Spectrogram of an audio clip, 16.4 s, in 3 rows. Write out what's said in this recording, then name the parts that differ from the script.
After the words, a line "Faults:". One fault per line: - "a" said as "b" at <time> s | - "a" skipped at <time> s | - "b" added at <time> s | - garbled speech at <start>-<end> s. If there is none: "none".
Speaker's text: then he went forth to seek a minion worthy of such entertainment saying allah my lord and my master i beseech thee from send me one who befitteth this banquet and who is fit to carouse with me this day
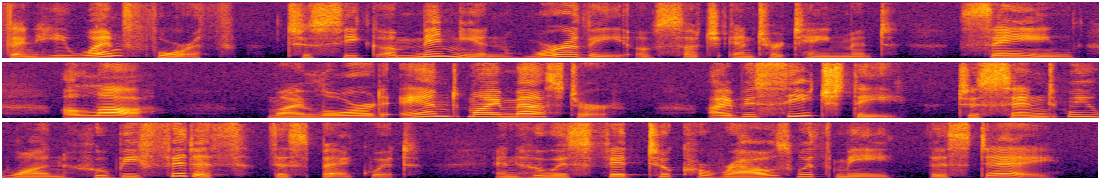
then he went forth to seek a minion worthy of such entertainment saying allah my lord and my master i beseech thee to send me one who befitteth this banquet and who is fit to carouse with me this day
Faults:
- "from" said as "to" at 10.2 s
